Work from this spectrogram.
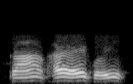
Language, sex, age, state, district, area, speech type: Urdu, male, 30-45, Uttar Pradesh, Mau, urban, conversation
